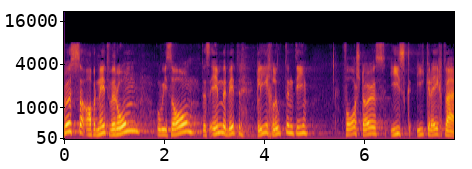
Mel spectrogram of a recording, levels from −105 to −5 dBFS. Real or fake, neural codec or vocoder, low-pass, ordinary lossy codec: real; none; none; none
